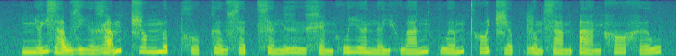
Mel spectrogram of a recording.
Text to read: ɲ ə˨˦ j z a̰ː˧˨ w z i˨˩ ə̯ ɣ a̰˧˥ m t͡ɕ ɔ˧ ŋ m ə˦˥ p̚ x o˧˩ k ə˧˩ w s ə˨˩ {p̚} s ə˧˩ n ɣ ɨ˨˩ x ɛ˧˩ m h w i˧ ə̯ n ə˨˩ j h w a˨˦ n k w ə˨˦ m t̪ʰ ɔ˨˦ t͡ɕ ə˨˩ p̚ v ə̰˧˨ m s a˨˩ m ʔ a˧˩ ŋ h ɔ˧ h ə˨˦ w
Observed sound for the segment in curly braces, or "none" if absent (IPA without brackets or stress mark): t̚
